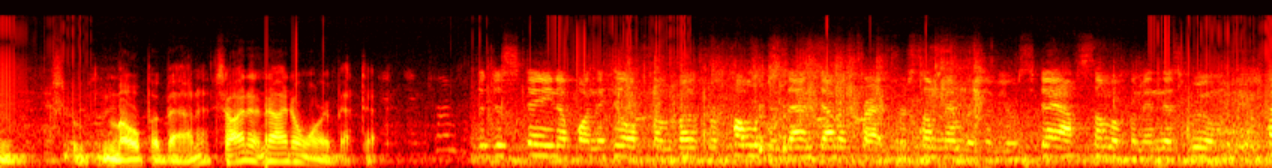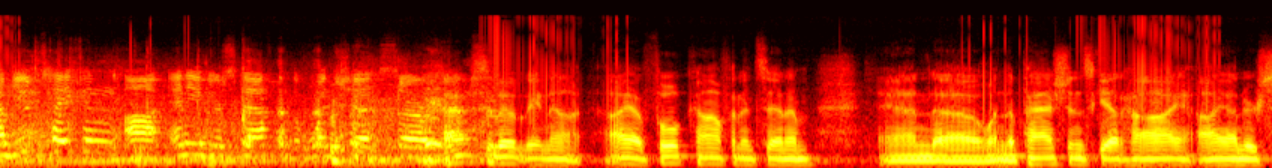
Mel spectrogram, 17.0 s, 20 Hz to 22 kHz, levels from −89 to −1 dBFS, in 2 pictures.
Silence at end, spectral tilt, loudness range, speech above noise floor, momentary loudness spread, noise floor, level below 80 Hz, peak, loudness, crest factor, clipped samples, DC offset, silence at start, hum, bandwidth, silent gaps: 0 s; -6 dB/octave; 3 LU; 22 dB; 8 LU; -42 dBFS; -52 dBFS; -4 dBFS; -21 LUFS; 16 dB; under 0.1%; under 0.1%; 0 s; none; 15.5 kHz; none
